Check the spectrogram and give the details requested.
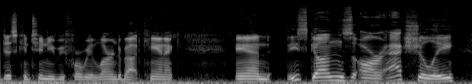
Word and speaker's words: Canik: a straight answer from Kanak or Sonic as they pronounce it in Turkey these are Turkish imported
